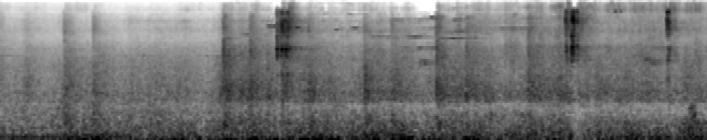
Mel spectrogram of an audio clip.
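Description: A loud, continuous rumbling roar of a subway train rolling across the Manhattan Bridge in New York City, steady and heavy, with rattling and clanking throughout and no voices.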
